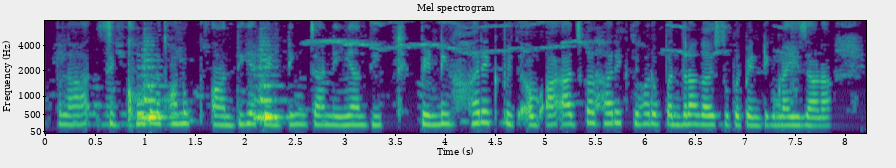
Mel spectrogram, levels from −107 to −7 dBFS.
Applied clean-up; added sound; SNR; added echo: classical method spectral subtraction.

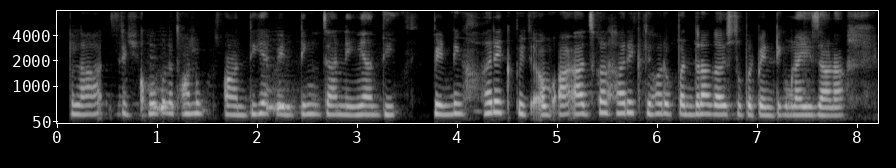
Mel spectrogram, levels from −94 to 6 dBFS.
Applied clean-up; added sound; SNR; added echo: neural mask model DeepFilterNet 3.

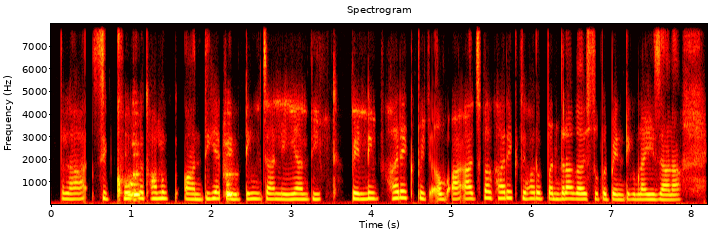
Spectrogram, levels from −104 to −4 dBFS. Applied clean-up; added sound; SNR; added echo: neural diffusion model UNIVERSE++.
